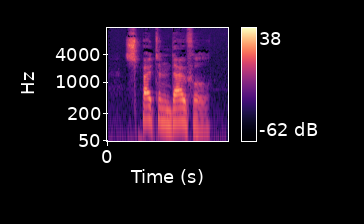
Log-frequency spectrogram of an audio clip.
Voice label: "Spuyten Duyvil", Dutch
